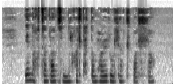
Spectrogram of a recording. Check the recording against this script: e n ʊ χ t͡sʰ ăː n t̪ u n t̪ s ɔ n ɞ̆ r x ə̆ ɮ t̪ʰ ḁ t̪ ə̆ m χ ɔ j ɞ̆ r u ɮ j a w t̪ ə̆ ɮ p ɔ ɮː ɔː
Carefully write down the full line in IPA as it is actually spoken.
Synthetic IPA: e n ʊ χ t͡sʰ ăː n t̪ ɔ n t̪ s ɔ n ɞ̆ r χ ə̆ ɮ t̪ʰ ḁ t̪ ə̆ m χ ɔ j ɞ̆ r u ɮ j a w t̪ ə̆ ɮ p ɔ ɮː ɔː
